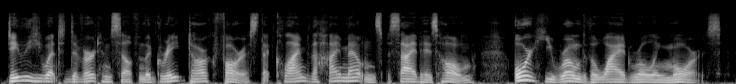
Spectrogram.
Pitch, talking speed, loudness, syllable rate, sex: 125 Hz, 210 wpm, -19 LUFS, 5.4 syllables/s, male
